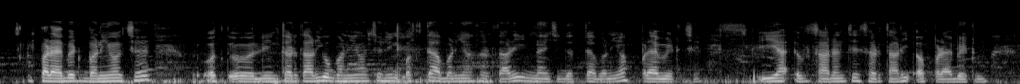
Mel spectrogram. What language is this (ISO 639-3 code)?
mai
